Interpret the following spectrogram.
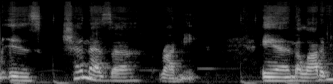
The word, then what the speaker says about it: Chineze: But it's Chineze, not pronounced anything like that.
